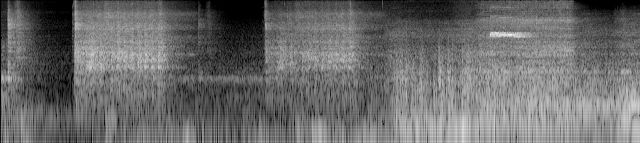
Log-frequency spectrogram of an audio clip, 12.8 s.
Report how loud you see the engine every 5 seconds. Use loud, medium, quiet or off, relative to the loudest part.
medium, medium, loud.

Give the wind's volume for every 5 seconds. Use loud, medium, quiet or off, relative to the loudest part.
quiet, loud, loud.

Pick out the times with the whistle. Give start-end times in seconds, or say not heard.
9.8-10.7.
